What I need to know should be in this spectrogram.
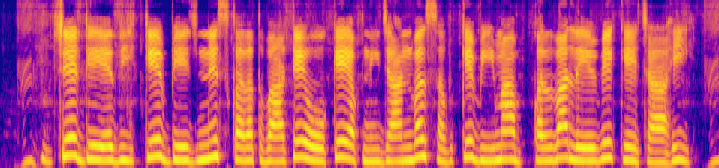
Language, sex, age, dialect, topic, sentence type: Bhojpuri, female, 31-35, Northern, banking, statement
